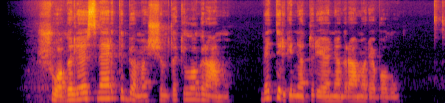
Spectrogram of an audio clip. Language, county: Lithuanian, Vilnius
